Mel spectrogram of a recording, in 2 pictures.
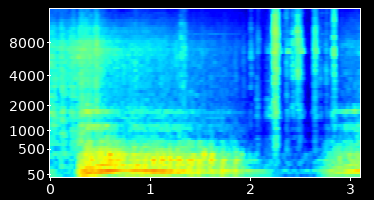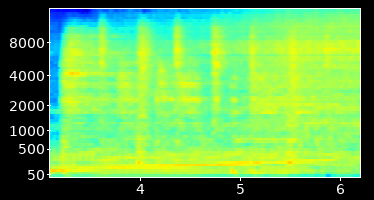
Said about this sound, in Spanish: Richard Ramírez conducía un auto robado por la autopista de Los Ángeles.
